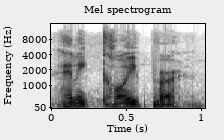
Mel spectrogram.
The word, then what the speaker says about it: Henny Kuiper: really great that was henny kuiper henny kuiper is seems to be the correct pronunciation which i think you're nailing there francois it was nice to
